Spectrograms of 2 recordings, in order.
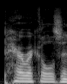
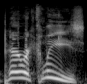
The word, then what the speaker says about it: Pericles: Because the title of the book is, I think it's called Pericles and Me. Did I get that right? – Pericles. – I beg your pardon.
